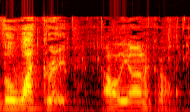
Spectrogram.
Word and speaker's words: Aglianico: go huh and it's called the what grape alianaco alianaco with asylum g yes let's get a close-up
